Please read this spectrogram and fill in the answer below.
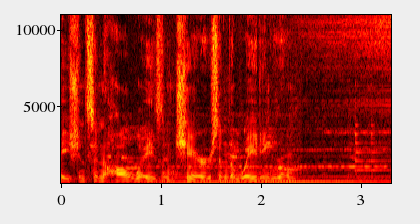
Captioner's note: cicadas buzzing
